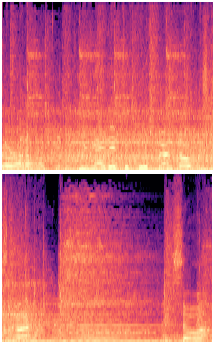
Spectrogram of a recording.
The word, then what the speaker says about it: Pushkar: So today we're gonna chill at the pool for a little bit and then explore Pushkar.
